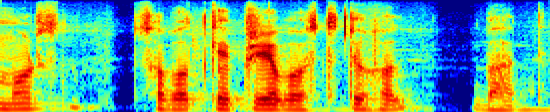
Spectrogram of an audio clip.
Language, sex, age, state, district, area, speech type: Assamese, male, 30-45, Assam, Biswanath, rural, spontaneous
